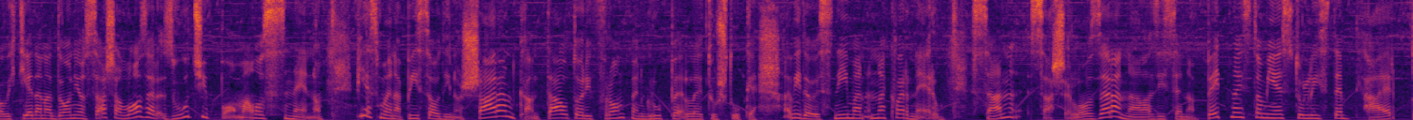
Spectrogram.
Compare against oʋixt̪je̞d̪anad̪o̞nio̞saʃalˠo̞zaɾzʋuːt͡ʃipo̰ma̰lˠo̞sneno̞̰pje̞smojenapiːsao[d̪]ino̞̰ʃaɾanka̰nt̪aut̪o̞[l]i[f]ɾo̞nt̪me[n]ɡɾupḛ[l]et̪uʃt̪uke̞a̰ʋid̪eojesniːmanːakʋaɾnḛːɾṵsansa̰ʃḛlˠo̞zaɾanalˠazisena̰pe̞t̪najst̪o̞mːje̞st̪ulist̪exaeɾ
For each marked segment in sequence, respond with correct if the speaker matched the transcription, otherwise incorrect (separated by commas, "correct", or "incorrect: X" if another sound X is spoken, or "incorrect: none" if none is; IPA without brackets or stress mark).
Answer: correct, incorrect: ɾ, correct, correct, correct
